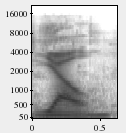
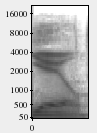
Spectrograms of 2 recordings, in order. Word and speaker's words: Yale: No, that's yell. Grito University. Yell and Yale.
